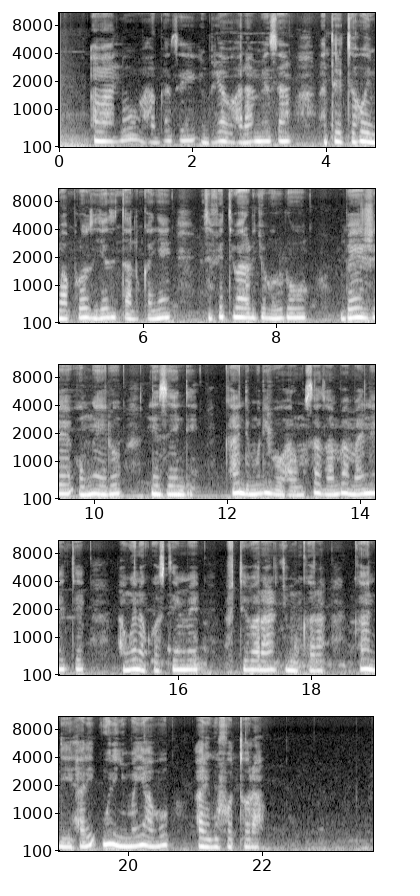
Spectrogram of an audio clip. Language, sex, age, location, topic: Kinyarwanda, female, 25-35, Huye, health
